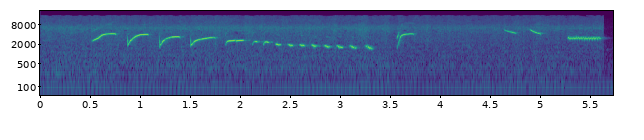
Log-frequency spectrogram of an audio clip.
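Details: Javan pied starling lure song: four rising hooked whistles, a descending series of about ten quick short notes, one more hooked whistle, two thin high notes and a final level whistle.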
